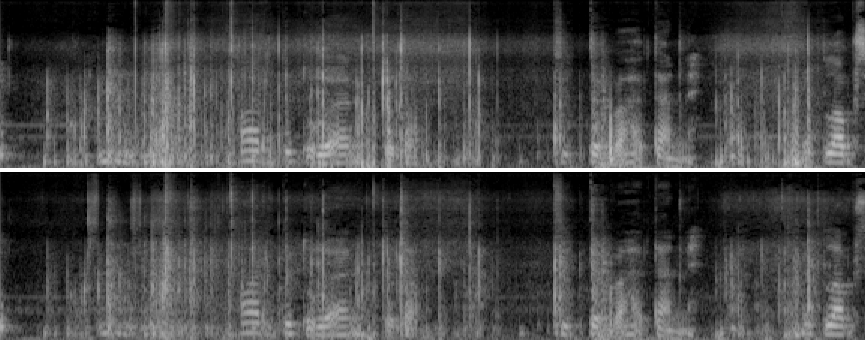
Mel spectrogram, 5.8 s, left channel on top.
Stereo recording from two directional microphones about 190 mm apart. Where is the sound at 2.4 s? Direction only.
55° left (ahead or behind).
